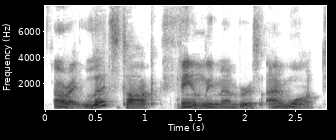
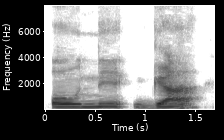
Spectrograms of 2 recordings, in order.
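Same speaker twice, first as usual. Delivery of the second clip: slow vowel drill; drawn-out syllables; much slower than usual. Shown as a demonstration. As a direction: stretch "Onegai" very slowly so each vowel rings. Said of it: "these vowels are very simple".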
